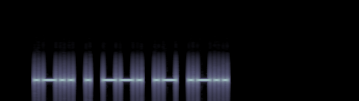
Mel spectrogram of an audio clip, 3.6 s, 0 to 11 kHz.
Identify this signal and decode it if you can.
Morse code, heard as a keyed tone, about 28 wpm, 700 Hz. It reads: LEGAL
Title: Top 1001-1250 Words 28wpm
